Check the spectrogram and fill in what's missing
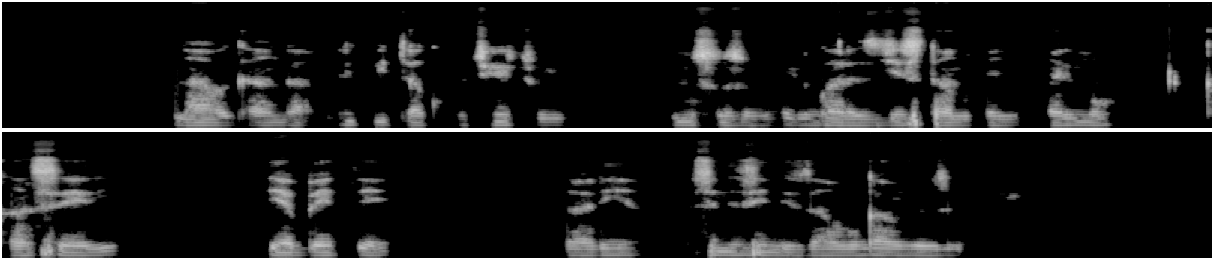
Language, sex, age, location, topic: Kinyarwanda, male, 18-24, Kigali, health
